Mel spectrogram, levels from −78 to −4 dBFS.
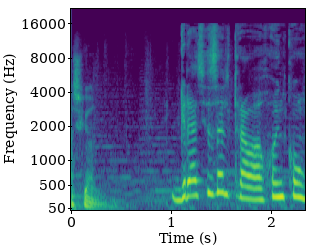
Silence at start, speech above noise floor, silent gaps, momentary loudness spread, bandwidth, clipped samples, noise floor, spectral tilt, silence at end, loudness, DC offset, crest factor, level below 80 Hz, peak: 0 s; 24 dB; none; 13 LU; 16.5 kHz; under 0.1%; -41 dBFS; -5 dB/octave; 0 s; -18 LUFS; under 0.1%; 12 dB; -44 dBFS; -6 dBFS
